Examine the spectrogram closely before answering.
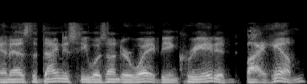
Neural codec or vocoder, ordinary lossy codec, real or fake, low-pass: none; AAC, 32 kbps; real; 7.2 kHz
